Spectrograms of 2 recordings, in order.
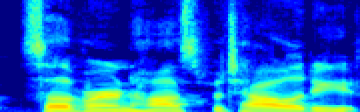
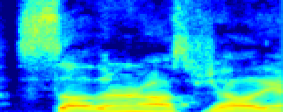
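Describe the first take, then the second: First: Southern said as suvern, th turned into v. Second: Southern said with a clear th, suthern; correct Southern. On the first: Naming a reality show, Southern said with an F sound. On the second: Correcting herself on the show name, proper th. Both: Shown as a demonstration. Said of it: "I keep saying it with an F".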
